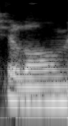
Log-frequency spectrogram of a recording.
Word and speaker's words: Shalom: And the O sound in Shalom, where does that come from? It's from the Wah. O-W. The Wah. It's the Wah. Yeah, the Wah in Hebrew is pronounced either as a O or U. And the overwhelming percentage of the time, about 90% of the time, it's pronounced as O, as in Shalom.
